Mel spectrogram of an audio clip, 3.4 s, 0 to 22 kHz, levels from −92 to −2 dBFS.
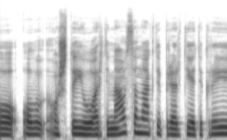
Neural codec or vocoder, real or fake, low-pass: none; real; 19.8 kHz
